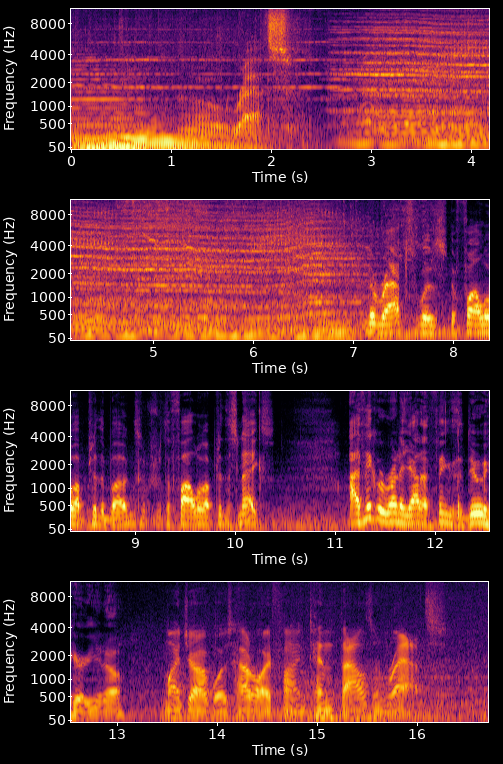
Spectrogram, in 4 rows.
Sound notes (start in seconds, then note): 3.5 squeaking and chittering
